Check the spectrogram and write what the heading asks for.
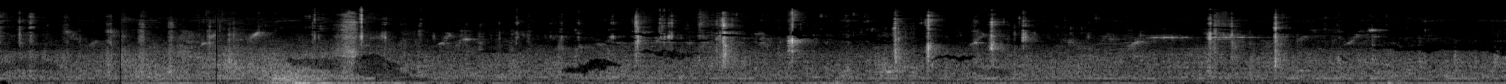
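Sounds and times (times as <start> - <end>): chewing with mouth clicks and smacks: 0.0 - 15.0
fingers squishing rice: 0.0 - 15.0.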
